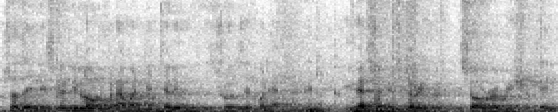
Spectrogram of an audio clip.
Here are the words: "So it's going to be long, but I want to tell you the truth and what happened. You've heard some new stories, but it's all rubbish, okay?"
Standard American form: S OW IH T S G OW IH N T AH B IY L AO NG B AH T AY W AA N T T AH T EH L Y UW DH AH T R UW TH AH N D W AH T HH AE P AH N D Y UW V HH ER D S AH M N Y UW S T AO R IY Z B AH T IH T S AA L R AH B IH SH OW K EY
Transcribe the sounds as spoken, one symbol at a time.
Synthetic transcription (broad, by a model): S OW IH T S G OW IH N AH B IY L AO NG B AH T AY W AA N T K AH T EH L Y UW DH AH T R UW S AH N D W AH T HH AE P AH N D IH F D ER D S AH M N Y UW S T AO R IY B AH T IH T S AA L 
